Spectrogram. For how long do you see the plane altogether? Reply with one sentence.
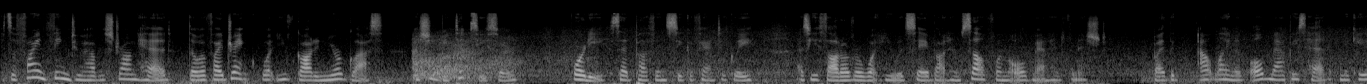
The plane can be heard for 2 seconds in total.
